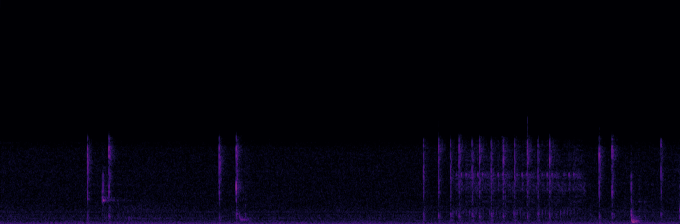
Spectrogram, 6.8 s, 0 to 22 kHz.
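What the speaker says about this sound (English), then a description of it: "You have to type violin." Quick bursts of typing on a computer keyboard while entering a search in a Sims 4 house-building session, soft clicking keystrokes in a few short runs over a low steady background hum, with no talking.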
